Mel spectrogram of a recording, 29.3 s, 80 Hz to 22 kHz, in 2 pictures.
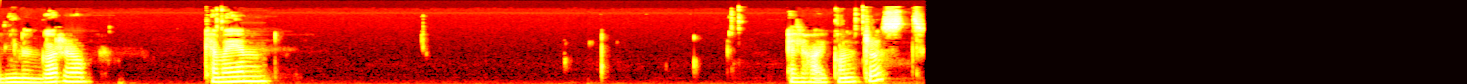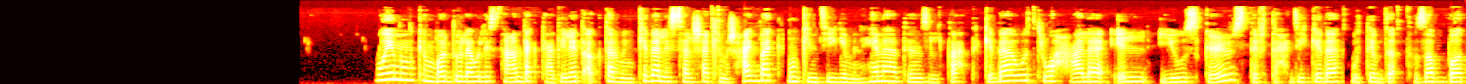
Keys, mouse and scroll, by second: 2.0 click, 2.4 scroll down 2, 5.5-6.6 scroll down 4, 7.2-8.6 drag, 10.0 click, 10.6 click, 10.7 scroll down 1, 11.1 scroll up 1, 11.1 click, 11.7 e, 11.7 z, 12.1 g, 13.8-15.5 drag, 15.5 click, 16.3 l, 17.6-18.6 scroll down 3, 21.7 click, 22.1-23.6 scroll down 9, 25.1 click, 25.6-26.4 scroll down 3, 26.9 click, 27.2-28.0 scroll down 4, 28.0 click.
